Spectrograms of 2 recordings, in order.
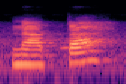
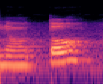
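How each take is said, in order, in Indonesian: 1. Kedua vokal dibaca sebagai 'a' terbuka. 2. Kedua vokal dibaca sebagai 'o' bulat. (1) "Huruf A dibaca menjadi O" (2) "Huruf A dibaca menjadi O"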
